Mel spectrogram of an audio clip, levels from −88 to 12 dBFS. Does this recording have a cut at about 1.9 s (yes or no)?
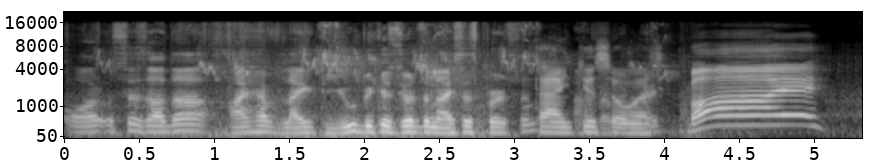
no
